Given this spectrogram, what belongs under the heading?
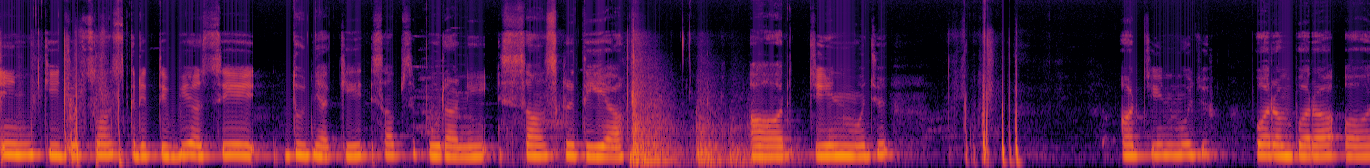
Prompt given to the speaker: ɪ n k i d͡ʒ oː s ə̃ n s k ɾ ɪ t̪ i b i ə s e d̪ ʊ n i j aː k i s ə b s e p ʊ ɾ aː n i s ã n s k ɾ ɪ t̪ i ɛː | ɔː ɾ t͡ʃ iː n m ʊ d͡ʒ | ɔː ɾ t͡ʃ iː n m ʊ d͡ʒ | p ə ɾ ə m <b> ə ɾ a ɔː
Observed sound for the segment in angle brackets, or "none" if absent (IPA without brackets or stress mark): p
